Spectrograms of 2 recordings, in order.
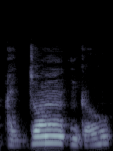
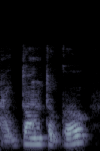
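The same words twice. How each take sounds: First: The t at the end of don't is dropped. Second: The t at the end of don't is pronounced. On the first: The speaker calls it right. "le son T est très, très, très réduit" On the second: The speaker calls it wrong. "ça c'est pas la bonne prononciation"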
